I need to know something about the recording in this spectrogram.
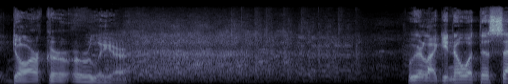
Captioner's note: laughter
